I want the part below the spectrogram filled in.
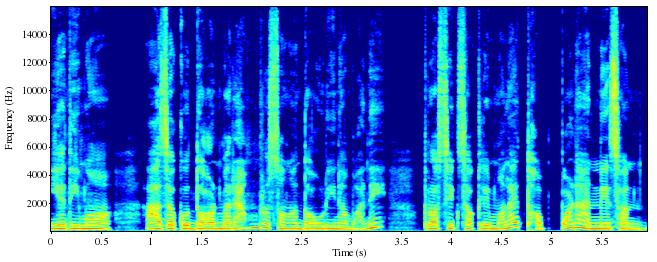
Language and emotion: Nepali, fearful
